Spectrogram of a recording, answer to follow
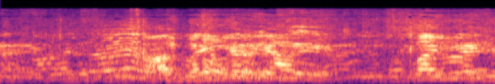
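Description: Men talking, several voices at once.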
